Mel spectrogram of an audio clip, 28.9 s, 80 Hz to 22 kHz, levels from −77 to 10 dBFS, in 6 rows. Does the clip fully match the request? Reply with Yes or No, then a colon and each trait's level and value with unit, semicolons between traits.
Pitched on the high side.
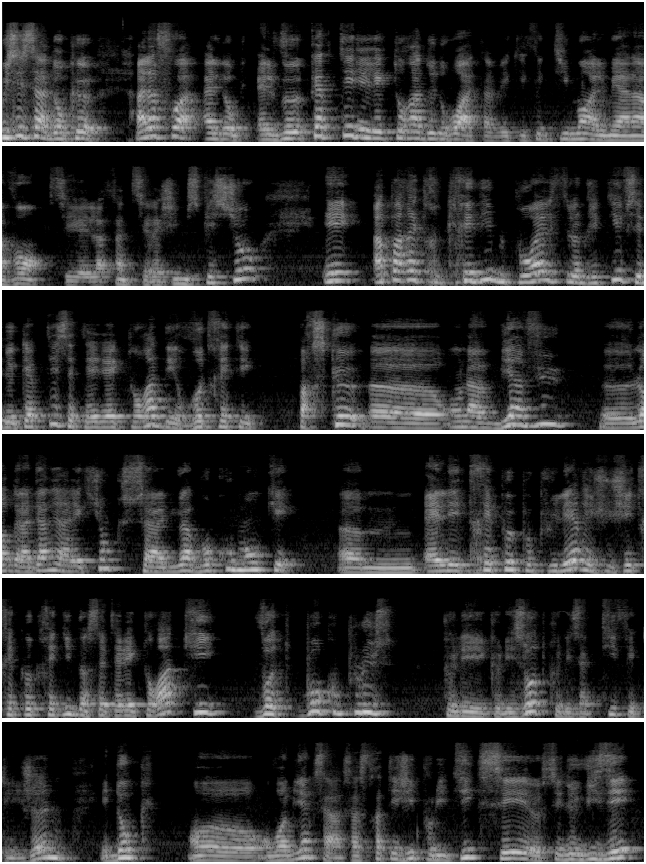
No: medium, 180 Hz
